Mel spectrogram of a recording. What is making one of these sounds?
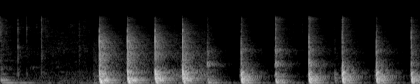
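A hammer strikes wood in quick, sharp blows.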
